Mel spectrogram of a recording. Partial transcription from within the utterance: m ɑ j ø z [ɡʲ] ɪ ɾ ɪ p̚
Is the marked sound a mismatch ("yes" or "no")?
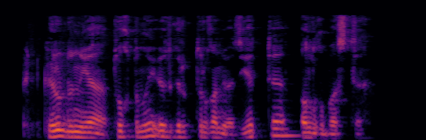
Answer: no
